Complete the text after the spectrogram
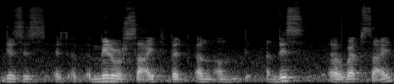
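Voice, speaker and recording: The man's voice sits at a medium pitch, and he talks at a fairly slow pace. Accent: Flemish. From Belgium (Flanders). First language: Dutch (Flemish). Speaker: math lecturer. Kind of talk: lecture. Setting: recorded video for online course. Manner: halting, many fillers and restarts.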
